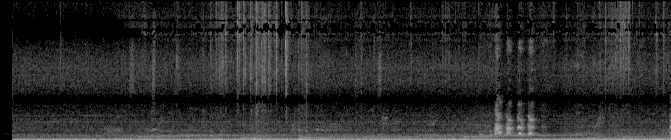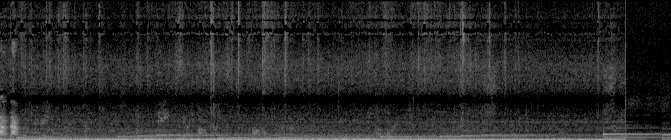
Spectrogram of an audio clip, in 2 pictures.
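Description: Inside a moving bus: a loud, steady low engine and road rumble. Background music of slow held notes stepping up and down plays over it, and two short higher sounds come about ten and thirteen seconds in.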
